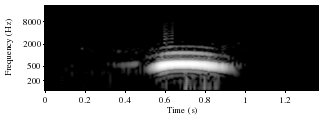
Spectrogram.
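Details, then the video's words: Cuckoo-dove giving a single soft, hollow coo that swells and fades, arched slightly in pitch and lasting about half a second, with a faint lead-in note before it and otherwise silent surroundings. "suara burung uncal asli"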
